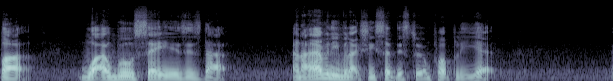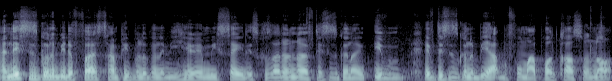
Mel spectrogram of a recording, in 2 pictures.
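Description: A man talks at a very fast pace in a London accent, at medium pitch with ordinary pitch variation. The background is quiet. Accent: London urban. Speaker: podcast host. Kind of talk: casual interview chat. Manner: relaxed, conversational.

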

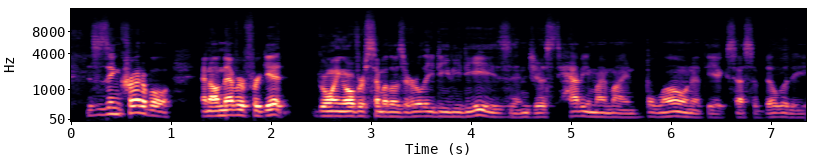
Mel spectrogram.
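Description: In a plain, everyday voice, a man talks at a medium pitch with an American accent. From US Midwest (Iowa). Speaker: documentary filmmaker and bonus-feature producer. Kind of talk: interview conversation.

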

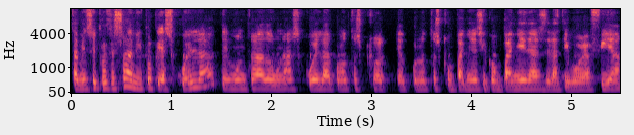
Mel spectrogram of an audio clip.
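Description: The voice has a dark, mellow tone. It races along at a very fast pace. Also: woman, fairly low pitch for a woman, ordinary pitch variation. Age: 50s. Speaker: type designer. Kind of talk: interview.

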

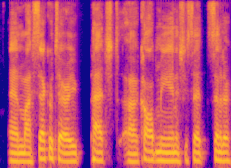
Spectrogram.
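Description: A man with a fairly low pitch and an American accent, an ordinary speaking voice at a fairly quick pace, over a quiet background. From US Midwest and Las Vegas. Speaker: former politician. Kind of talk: interview storytelling.

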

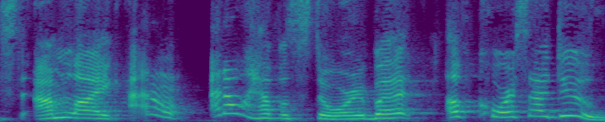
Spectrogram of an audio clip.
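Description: With an American accent, a woman speaks in a bright, sharp tone. Her pitch swings very widely. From US South, South Carolina. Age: 50s. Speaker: podcast host and speaker coach. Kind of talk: casual interview.

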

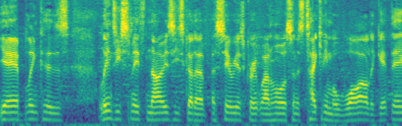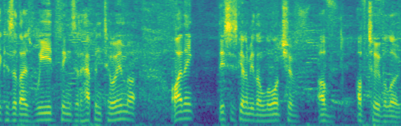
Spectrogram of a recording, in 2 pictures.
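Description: With an Australian accent, a man talks at medium pitch and a fairly quick pace. His intonation is monotone and flat, with noticeable background noise behind him. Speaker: racing journalist panelist. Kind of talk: live radio chat.

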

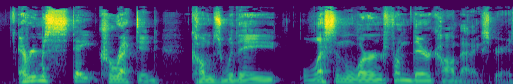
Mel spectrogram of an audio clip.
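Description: Over a very clean recording with a silent background, a man with a plain, everyday voice and a fairly low pitch speaks at a moderate pace. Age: 30s. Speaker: podcast host and Marine infantry veteran. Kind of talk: solo monologue podcast.

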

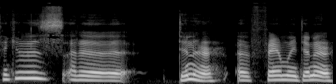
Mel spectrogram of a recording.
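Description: A woman talks at a moderate pace in a Midwestern American accent, her tone dark and mellow. The sound is dry and close, with no echo. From rural northern Missouri. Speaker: college basketball player. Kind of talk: interview testimony. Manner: casual, many fillers.

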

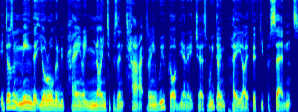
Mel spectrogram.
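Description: A man with an English accent talks at a very fast pace, with hardly any pauses and lively intonation at a medium pitch. The sound is dry and close with no echo, on a very clean recording with a silent background. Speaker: TikTok creator who plays Jesus. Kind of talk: casual chat. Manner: halting, repeats words.

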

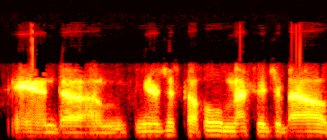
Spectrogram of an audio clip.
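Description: A man with an East Coast US accent, very deep and low in pitch, at a fairly slow pace with fairly even intonation. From Delaware. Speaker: caller, juggalo. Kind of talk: phone interview. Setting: phone call.

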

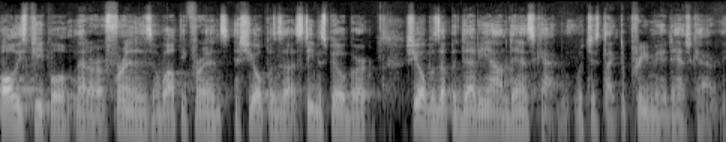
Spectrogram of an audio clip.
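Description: A very fast man with a New York accent, a very deep, low pitch, a dark, mellow tone and ordinary pitch variation. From New York City, the Bronx. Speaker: entrepreneur. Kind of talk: interview. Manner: casual.

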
